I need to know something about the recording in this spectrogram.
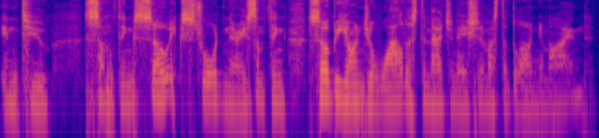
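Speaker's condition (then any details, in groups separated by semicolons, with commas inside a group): No condition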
